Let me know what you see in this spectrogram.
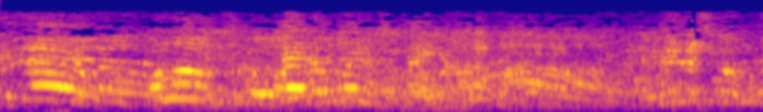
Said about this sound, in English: The crowd is growing wild.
